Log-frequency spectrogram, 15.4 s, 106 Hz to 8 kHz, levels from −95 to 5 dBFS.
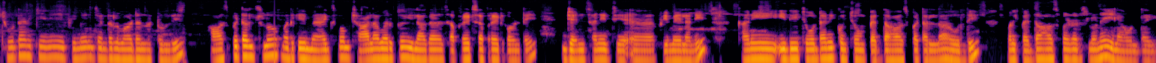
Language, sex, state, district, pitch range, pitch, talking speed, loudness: Telugu, male, Andhra Pradesh, Visakhapatnam, 130-150 Hz, 140 Hz, 135 wpm, -22 LUFS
